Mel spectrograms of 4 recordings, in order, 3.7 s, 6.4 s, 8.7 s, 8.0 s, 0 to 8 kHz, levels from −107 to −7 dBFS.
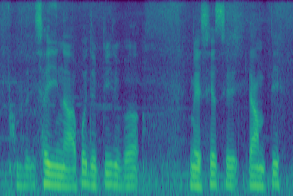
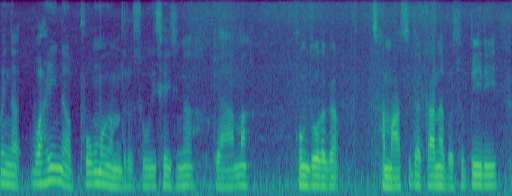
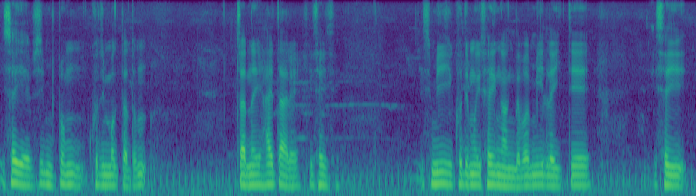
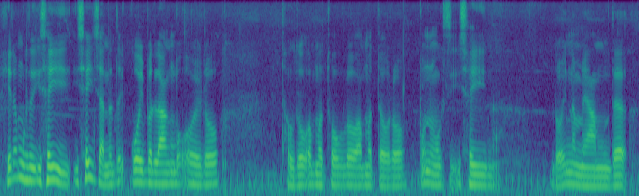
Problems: background sounds at intervals, continuous background conversations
